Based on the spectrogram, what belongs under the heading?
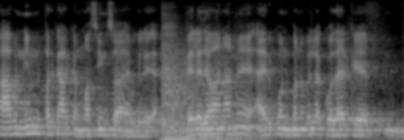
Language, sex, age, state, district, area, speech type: Maithili, male, 18-30, Bihar, Madhubani, rural, spontaneous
